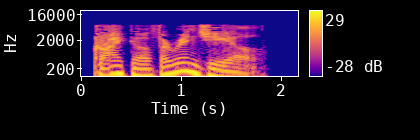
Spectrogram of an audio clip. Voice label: "cricopharyngeal", English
